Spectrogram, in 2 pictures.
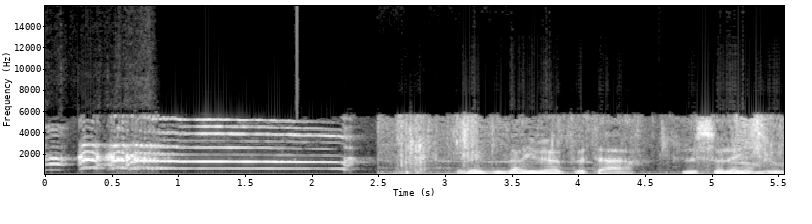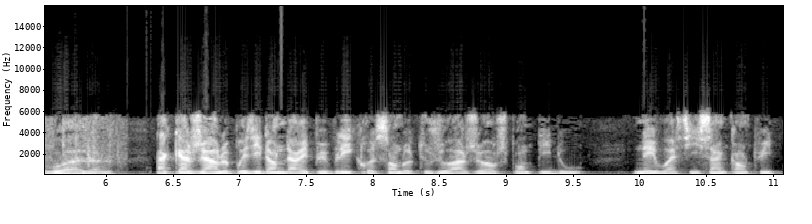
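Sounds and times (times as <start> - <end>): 
rooster crowing in rural Cantal France: 0.0 - 5.4
speech: 3.1 - 11.0.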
